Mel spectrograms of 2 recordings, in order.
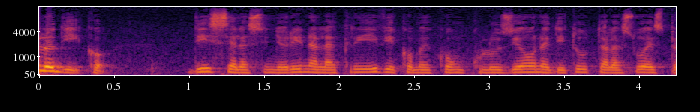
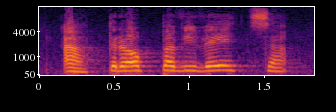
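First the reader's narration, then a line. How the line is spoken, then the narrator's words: Exclaiming. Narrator (Italian): esclamò la signorina Lacrivi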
